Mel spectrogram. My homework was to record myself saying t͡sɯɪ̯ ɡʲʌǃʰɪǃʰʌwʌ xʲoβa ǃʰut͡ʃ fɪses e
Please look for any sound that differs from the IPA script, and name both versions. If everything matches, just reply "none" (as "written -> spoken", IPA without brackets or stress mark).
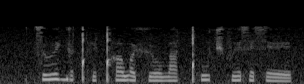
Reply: none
